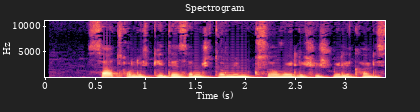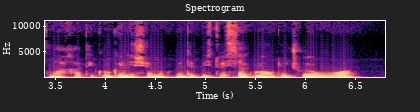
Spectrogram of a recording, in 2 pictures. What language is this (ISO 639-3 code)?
kat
